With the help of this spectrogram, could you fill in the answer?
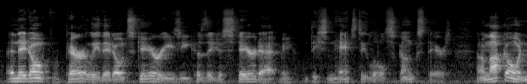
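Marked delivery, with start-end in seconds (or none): none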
